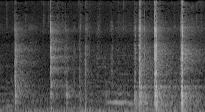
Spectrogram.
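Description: A string of sharp, irregular clicks and taps from hands and a tool working a woofer loose from a speaker cabinet, the two loudest near the end.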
